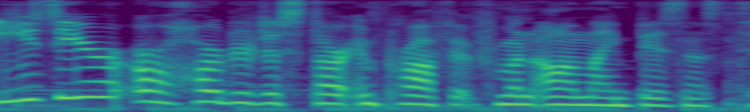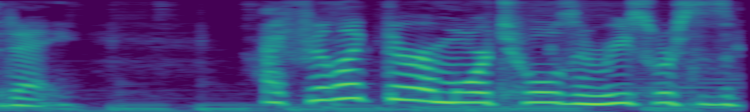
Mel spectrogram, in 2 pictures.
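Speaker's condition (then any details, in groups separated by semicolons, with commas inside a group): No condition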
